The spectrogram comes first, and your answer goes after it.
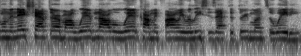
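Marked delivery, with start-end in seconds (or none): none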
